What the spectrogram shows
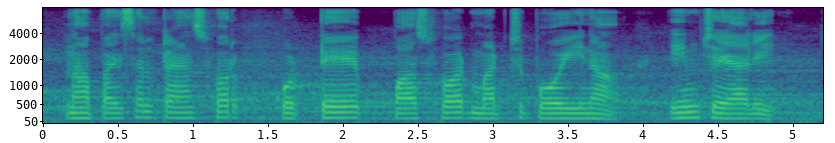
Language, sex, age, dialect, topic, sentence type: Telugu, male, 18-24, Telangana, banking, question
